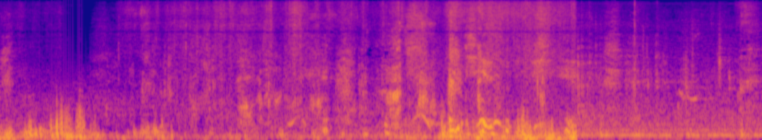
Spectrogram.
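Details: French Bulldog whining in short, wavering high notes around the middle of the recording, mixed with low thumps, handling noise and people talking nearby.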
